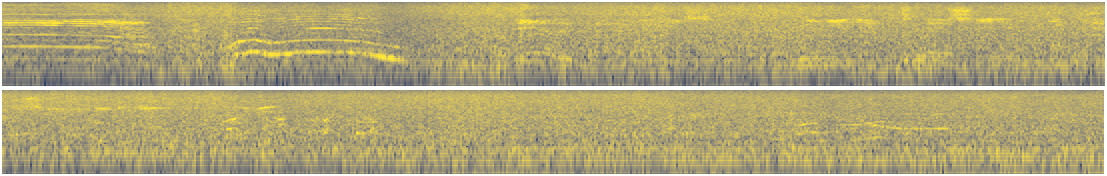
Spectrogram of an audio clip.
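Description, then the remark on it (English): A waterfall roars steadily and loudly, a dense, continuous rush of falling water, with a few brief whistling tones rising over it near the start. “Get your cameras ready here, something you don't see every day. It's the backside of water.”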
